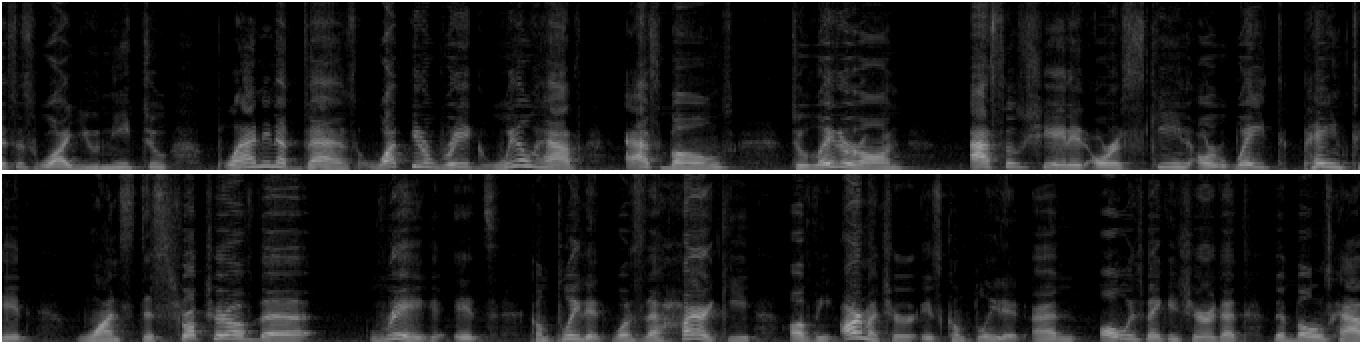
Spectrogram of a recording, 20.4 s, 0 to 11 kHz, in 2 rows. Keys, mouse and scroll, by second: 2.8 ctrl+z, 3.6 ctrl+p, 6.4 click, 8.9 click, 9.2 Tab, 11.1 middle click, 14.0 click, 14.7 middle click, 16.4 click, 16.8 middle click, 18.4 click, 18.7 middle click.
